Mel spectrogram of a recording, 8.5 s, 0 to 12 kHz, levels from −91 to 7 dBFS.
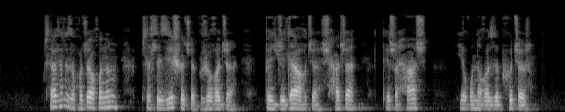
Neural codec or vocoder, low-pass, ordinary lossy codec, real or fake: none; 7.2 kHz; MP3, 96 kbps; real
